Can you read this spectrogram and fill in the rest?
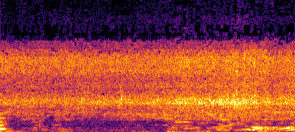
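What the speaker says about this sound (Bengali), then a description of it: "এখন জল দিব" Water gushes steadily into a cooking pot of pumpkin-leaf curry, a close, continuous hissing pour that keeps going throughout with no break and no talk.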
